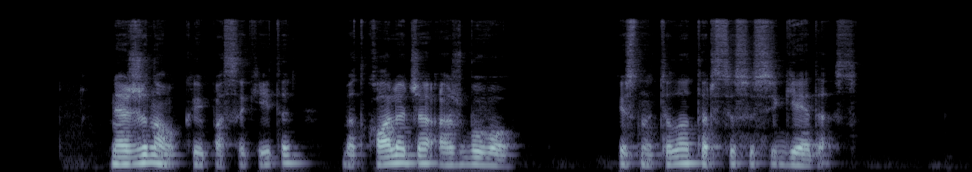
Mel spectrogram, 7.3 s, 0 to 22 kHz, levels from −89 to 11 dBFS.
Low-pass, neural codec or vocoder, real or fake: 14.4 kHz; none; real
